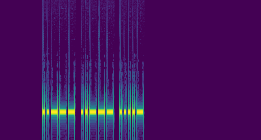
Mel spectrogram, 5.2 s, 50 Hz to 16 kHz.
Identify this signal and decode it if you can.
Morse code, heard as a keyed tone, about 28 wpm, 700 Hz. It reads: 224
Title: Common Cut Numbers - 3-Digit 28wpm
